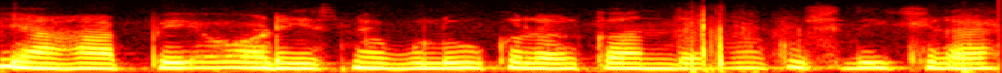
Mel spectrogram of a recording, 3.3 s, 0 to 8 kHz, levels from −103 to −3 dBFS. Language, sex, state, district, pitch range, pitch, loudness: Hindi, female, Uttar Pradesh, Muzaffarnagar, 205-225 Hz, 215 Hz, -14 LUFS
